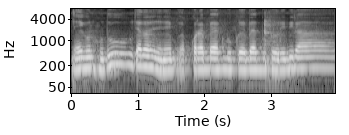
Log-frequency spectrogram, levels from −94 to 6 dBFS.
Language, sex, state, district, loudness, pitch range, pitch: Chakma, female, Tripura, Unakoti, -14 LUFS, 155-175 Hz, 160 Hz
